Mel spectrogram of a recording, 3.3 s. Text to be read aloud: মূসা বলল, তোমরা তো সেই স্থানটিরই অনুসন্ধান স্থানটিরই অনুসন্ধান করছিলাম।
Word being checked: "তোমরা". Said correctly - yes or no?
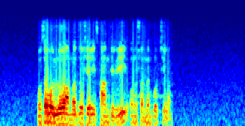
no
